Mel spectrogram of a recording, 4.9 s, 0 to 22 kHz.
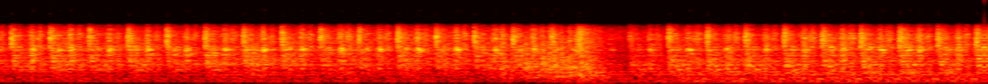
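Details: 1995 Chevy Silverado 4.3 Vortec V6 at rough idle: loud, fairly uneven knock about once per second from inside the engine; battery also keeps discharging; cause unknown.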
